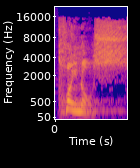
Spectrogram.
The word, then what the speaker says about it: koinos: The first part is it's pronounced this way. – Se pronuncia así. – Koinos.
